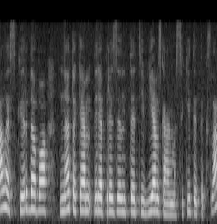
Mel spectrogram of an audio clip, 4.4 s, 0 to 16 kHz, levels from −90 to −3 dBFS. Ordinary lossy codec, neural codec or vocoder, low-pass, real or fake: AAC, 64 kbps; vocoder, 24 kHz, 100 mel bands, Vocos; 10.8 kHz; fake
